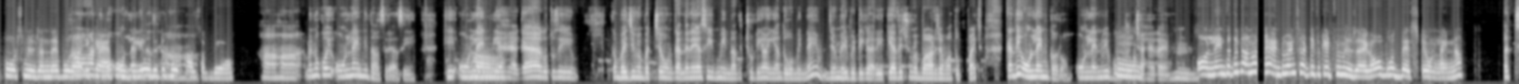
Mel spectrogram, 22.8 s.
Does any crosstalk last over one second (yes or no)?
yes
